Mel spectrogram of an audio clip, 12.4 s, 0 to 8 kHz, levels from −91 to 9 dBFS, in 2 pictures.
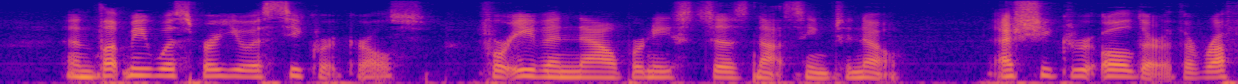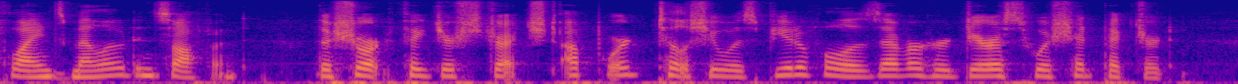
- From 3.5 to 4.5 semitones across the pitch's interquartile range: No, average, 2.8 semitones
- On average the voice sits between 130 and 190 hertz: Yes, medium, 185 Hz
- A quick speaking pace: Yes, fast, 210 wpm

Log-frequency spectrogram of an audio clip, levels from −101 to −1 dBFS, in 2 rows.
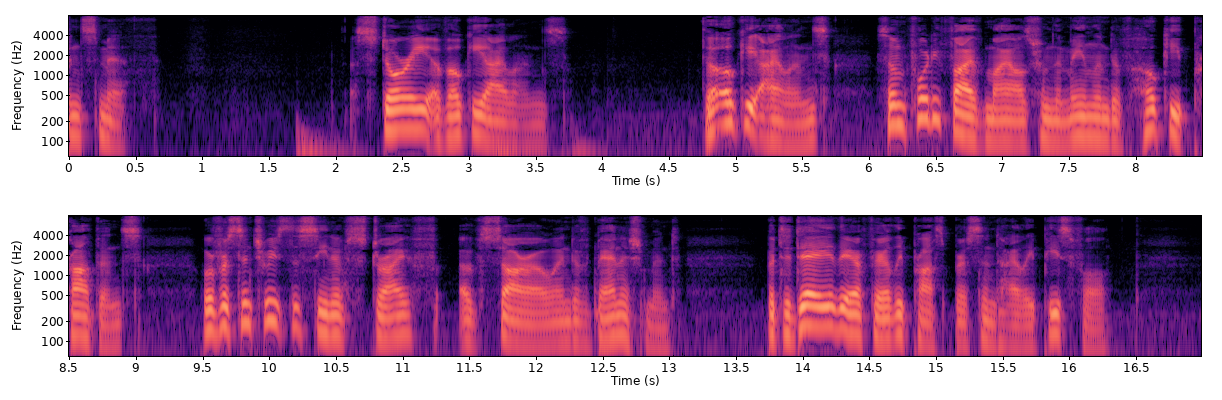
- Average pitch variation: No, wide, 6.9 semitones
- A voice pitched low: Yes, low, 115 Hz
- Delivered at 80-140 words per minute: No, average, 150 wpm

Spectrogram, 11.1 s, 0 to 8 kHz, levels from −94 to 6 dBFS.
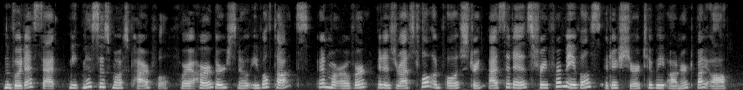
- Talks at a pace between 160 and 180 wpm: No, average, 195 wpm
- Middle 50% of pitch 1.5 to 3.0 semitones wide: No, average, 3.8 semitones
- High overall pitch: Yes, high, 245 Hz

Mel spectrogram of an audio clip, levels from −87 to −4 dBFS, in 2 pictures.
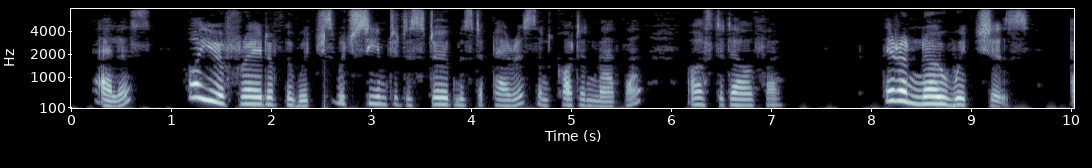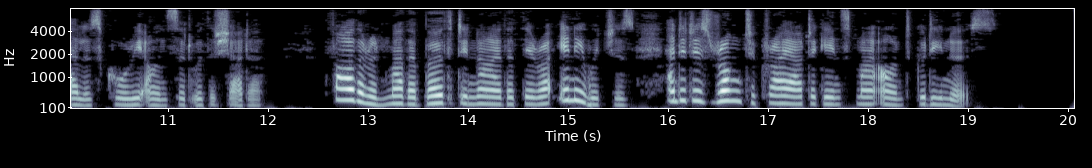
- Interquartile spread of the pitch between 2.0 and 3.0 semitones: No, average, 3.7 semitones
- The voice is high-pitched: Yes, high, 200 Hz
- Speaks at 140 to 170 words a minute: Yes, average, 150 wpm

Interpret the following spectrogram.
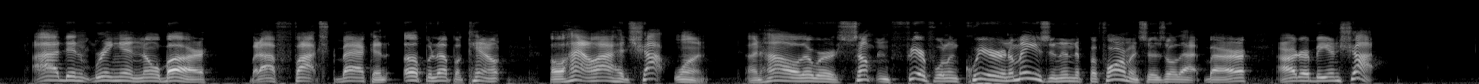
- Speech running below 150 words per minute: No, average, 160 wpm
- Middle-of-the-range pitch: Yes, medium, 155 Hz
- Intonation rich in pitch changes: Yes, wide, 6.6 semitones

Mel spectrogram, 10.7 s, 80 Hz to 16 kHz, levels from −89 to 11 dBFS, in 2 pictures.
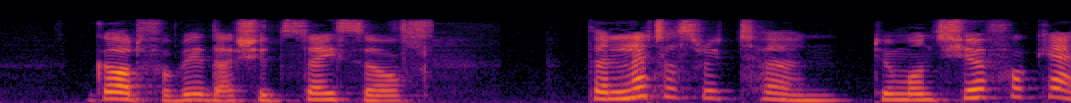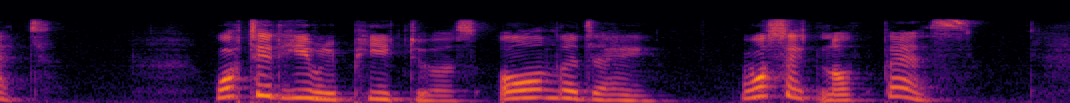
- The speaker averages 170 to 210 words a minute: No, average, 145 wpm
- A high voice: Yes, high, 225 Hz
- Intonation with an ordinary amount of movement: No, wide, 6.3 semitones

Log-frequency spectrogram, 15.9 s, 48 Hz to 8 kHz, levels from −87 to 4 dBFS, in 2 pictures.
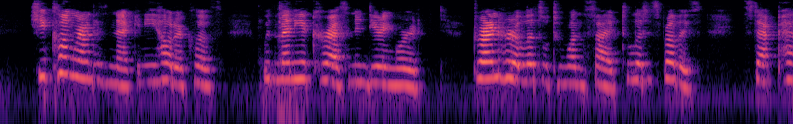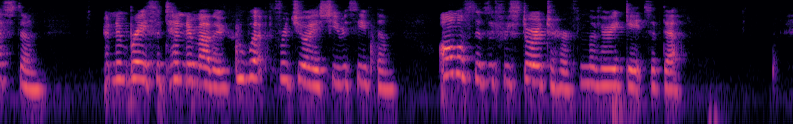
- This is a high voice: Yes, very high, 270 Hz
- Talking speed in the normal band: No, fast, 210 wpm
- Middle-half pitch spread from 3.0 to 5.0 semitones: Yes, average, 4.1 semitones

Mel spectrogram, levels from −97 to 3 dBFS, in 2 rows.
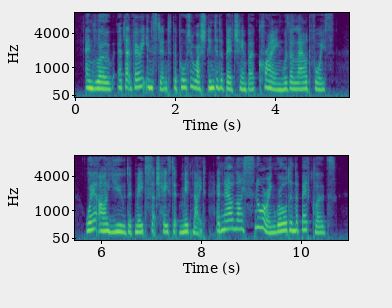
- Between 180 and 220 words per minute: Yes, average, 195 wpm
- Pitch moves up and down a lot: No, average, 3.7 semitones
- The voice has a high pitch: Yes, high, 210 Hz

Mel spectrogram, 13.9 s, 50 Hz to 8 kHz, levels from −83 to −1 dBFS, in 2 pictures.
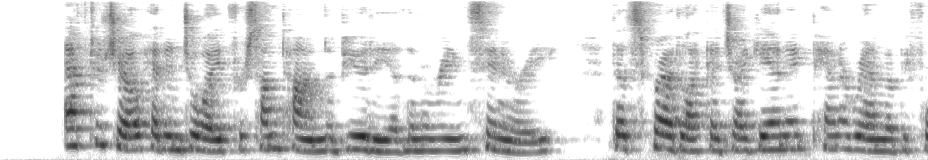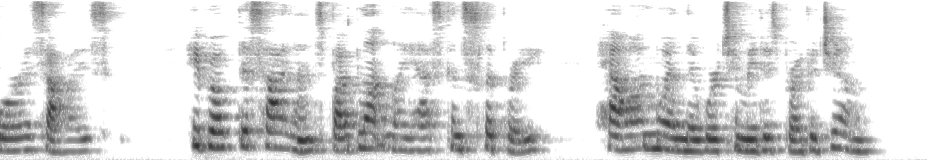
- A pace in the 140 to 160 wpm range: No, average, 175 wpm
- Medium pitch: No, high, 235 Hz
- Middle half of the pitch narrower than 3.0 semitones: Yes, narrow, 2.4 semitones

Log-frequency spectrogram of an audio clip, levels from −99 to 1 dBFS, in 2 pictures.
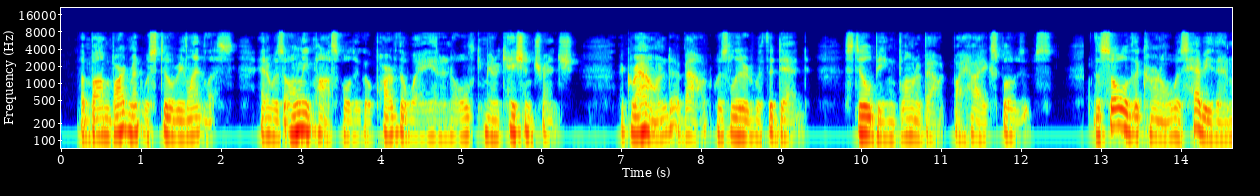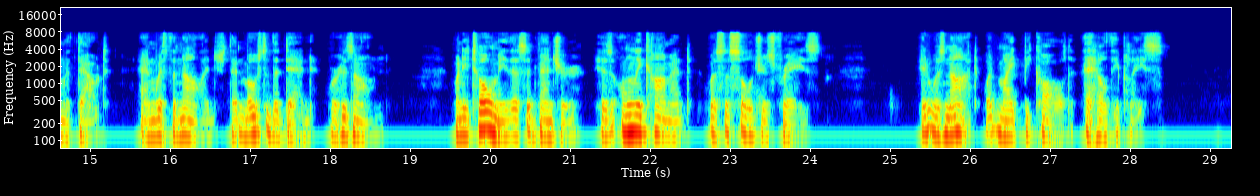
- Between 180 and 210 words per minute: No, average, 170 wpm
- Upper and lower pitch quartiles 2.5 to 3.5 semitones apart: Yes, average, 2.9 semitones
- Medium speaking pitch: No, low, 120 Hz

